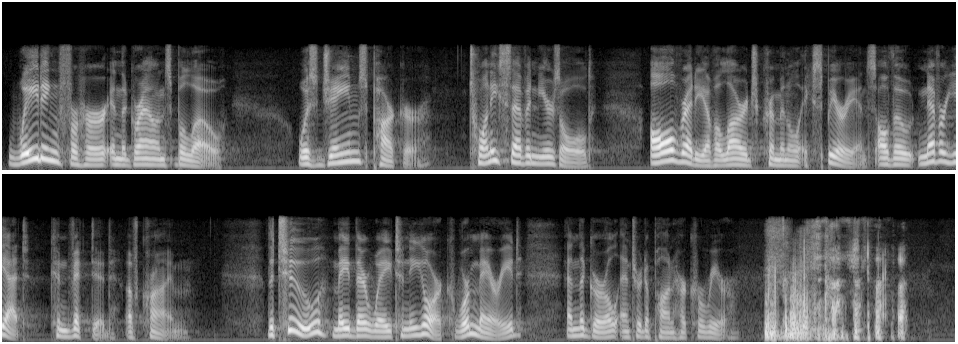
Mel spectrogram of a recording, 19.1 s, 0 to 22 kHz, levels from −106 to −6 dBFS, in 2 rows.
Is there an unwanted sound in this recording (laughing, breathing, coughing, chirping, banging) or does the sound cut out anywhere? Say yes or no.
yes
